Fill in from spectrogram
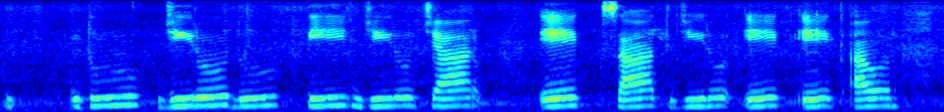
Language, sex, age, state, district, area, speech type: Hindi, female, 30-45, Uttar Pradesh, Mau, rural, read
